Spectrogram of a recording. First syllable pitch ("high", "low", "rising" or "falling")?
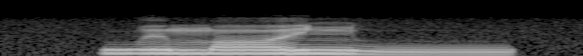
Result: high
